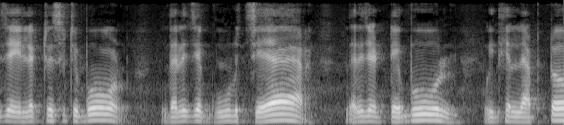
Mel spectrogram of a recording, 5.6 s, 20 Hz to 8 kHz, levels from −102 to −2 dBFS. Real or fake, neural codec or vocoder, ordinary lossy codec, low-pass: fake; codec, 16 kHz, 4 kbps, FunCodec, trained on LibriTTS, 50 frames a second; none; 7.2 kHz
